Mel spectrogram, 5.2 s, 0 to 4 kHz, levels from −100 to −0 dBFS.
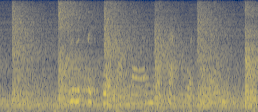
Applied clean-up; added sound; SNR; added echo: none; Walk, footsteps; -2 dB; reverberation time 0.6 s.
